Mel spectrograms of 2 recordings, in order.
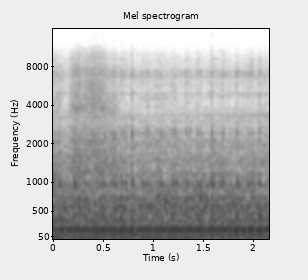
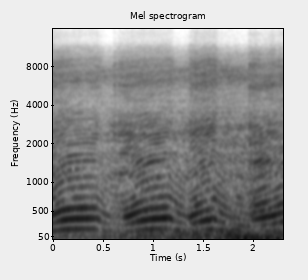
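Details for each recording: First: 120cc stroker Honda Elite two-stroke scooter being ridden after a needle-clip change and a fresh plug: a buzzy, burbly, uneven drone at light throttle with no crisp pickup, and the front end lifts; running very rich on the bottom end. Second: 120cc stroker Honda Elite two-stroke after tuning and fitting a Quick Throttle: sharp blips, then a clean, steady high tone without stutter or bog; pulling strongly and crisply, owner thinks it is tuned right.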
